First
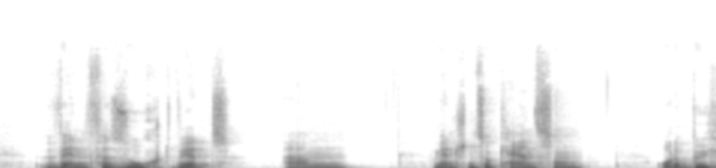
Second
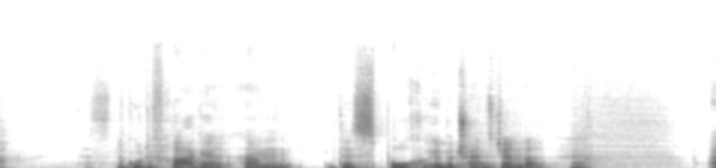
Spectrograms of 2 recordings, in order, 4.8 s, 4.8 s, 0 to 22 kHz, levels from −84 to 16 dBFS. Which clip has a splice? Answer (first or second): second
